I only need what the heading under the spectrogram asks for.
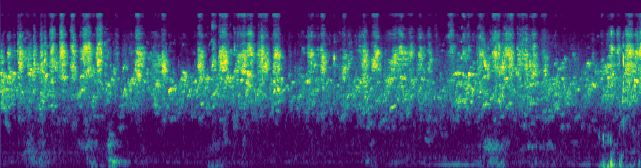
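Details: Flock of tame budgies chattering while eating millet, an unbroken stream of high, scratchy warbles and quick chirps layered over one another, with faint low knocks in the background.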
